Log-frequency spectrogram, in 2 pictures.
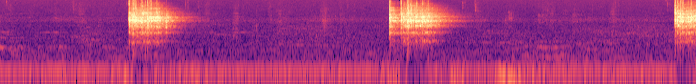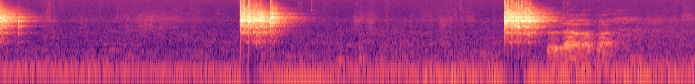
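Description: A group striking wooden sticks in unison: five sharp clacks, one every two seconds, each a little spread out where the sticks don't land exactly together.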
